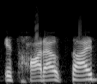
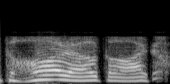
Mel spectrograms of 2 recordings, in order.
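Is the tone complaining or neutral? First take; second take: neutral; complaining. First: It is said in a flat, matter-of-fact tone. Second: It is said in a whiny, complaining tone. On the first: It simply states a fact. The speaker calls it right. "That's a fact" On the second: It expresses dissatisfaction about the situation. The speaker calls it wrong. "that's a complaint"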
